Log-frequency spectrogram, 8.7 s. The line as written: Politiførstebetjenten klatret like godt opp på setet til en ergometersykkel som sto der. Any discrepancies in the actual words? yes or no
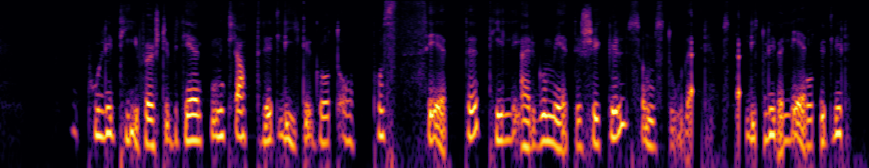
yes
